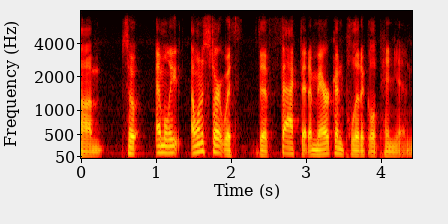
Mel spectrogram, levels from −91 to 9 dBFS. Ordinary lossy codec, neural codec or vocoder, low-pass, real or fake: Opus, 16 kbps; none; 7.2 kHz; real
